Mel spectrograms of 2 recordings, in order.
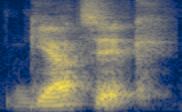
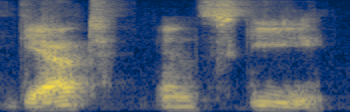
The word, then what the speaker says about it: Gatzke: say it sometimes yeah I have to say it's like GATT and ski it's not that hard yeah what I like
